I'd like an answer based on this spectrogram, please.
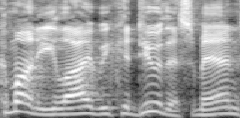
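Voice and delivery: put-on yelling. Retelling a comedian's bit about a boyfriend yelling at football: imitating someone yelling at the tv. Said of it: "he yells at the T V".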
